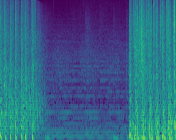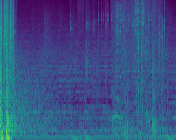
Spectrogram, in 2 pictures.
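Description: Gunfire in a video game, with two loud bursts of rapid automatic shots, one at the start and a longer one in the middle, then quieter scattered sounds.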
